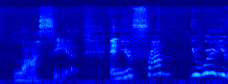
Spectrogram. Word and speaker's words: Lossia: And so we're here with just say your name for me so I can get the correct pronunciation. Lossia. Lacia.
